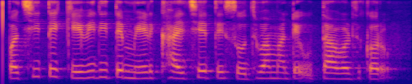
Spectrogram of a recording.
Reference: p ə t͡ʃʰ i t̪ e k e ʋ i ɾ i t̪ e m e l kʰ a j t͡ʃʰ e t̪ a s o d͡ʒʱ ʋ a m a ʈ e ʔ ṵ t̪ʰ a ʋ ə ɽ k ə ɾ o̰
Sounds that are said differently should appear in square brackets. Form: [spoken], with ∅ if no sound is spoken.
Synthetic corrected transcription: p ə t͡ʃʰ i t̪ e k e ʋ i ɾ i t̪ e m e [ɭ] kʰ a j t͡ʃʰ e t̪ [e] s o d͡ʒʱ ʋ a m a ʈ e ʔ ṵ [t̪] a ʋ ə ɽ k ə ɾ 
